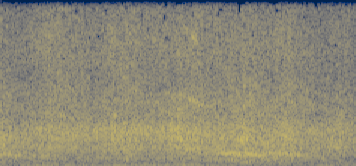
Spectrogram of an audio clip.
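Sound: passing train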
